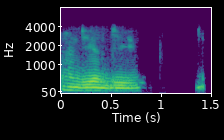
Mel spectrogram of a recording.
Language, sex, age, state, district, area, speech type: Punjabi, male, 18-30, Punjab, Fazilka, rural, conversation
